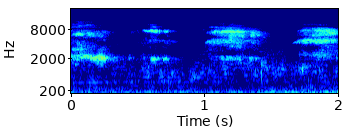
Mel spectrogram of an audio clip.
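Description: About four short, high-pitched animal calls, each a few tenths of a second long and evenly spread.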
